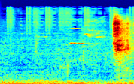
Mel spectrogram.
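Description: River water taxi's engine running with a steady low rumble, with a brief hiss near the end.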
